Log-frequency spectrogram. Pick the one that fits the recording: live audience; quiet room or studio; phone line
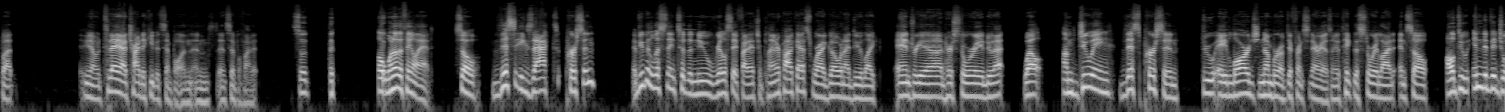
live audience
